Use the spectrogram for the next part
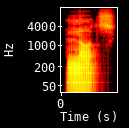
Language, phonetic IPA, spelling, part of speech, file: Polish, [nɔt͡s], noc, noun, Pl-noc.ogg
